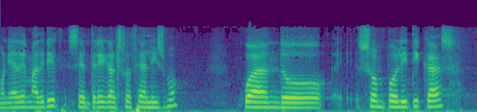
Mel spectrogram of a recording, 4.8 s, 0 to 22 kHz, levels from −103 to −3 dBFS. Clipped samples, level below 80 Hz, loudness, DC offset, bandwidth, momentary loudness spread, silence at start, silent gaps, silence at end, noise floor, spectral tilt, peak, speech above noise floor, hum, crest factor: under 0.1%; -38 dBFS; -23 LUFS; under 0.1%; 8.6 kHz; 11 LU; 0 s; none; 0.15 s; -48 dBFS; -5.5 dB/octave; -6 dBFS; 26 dB; none; 18 dB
